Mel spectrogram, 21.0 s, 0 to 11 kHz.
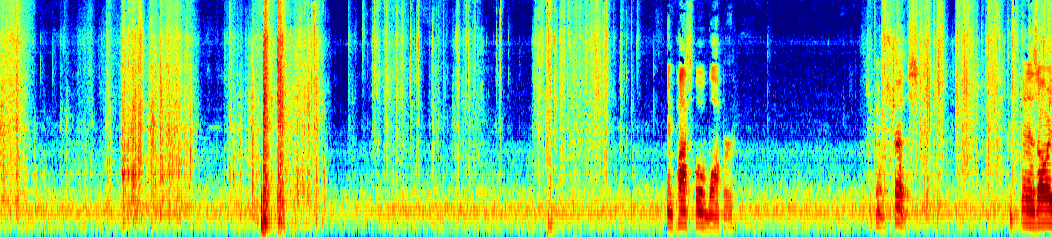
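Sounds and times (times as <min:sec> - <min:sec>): paper wrapper crinkling: 0:02.1 - 0:04.0, 0:04.6 - 0:12.8, 0:17.2 - 0:21.0.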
